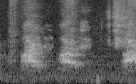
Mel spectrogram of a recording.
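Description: Dogs bark indoors, three sharp, loud barks in quick succession, each a short punchy burst close to the listener, with no talk over them.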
